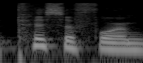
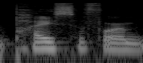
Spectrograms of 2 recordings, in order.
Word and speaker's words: pisiform: out of the eight this bone is called the pisiform bone or sometimes pronounced the paisa form bone awesome so that those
